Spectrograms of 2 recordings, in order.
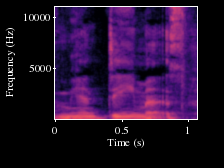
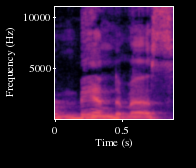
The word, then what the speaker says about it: mandamus: We have an emergency motion for a state pending appeal in the petition for a rid of mandamus or mandemus, depending on how you want to pronounce it.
